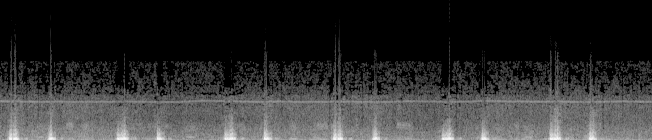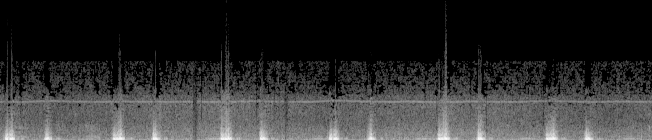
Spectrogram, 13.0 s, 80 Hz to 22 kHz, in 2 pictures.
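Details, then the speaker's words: Ejection systolic click from aortic or pulmonary stenosis: high-pitched click about 70 ms after S1, best over the aortic or pulmonary area with the stethoscope diaphragm. "Ejection systolic click is a high-pitched click-like sound occurring about 70 milliseconds after the first heart sound."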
